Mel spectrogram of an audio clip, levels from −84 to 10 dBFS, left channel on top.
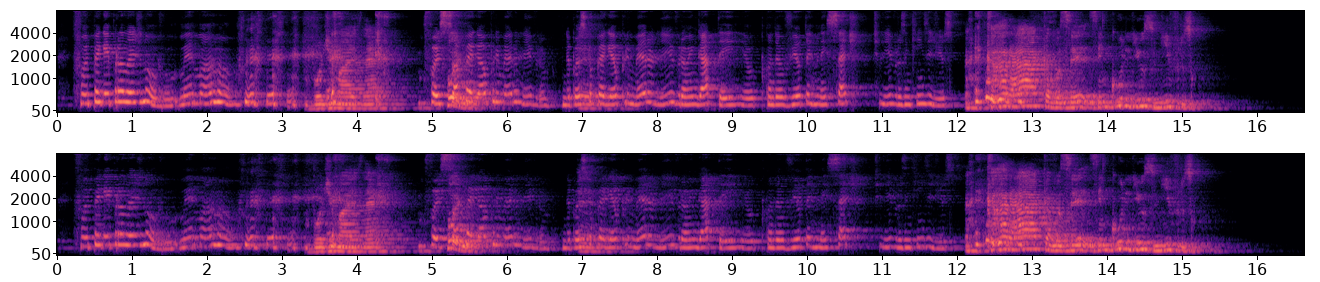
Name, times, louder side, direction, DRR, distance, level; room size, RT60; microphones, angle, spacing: voice 1, 0.2-3.8 4.2-4.4 4.9-11.9 12.2-13.2, left 6 dB, 85° left, 8 dB, 0.3 m, -24 dB
voice 2, 3.3-4.3 4.8-4.9 5.2-5.5 6.9-7.2 12.1-15.2, equal, 25° left, 0 dB, 1.3 m, -22 dB
18.0 x 9.9 x 2.6 m, 1.3 s
head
